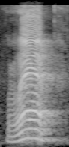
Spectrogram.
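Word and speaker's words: wrap: कर वरी परेशान होना रैप लपेटना डब्ल्यू आर ए पी में डब्ल्यू साइलेंट है साइलेंट लेटर्स की वीडियोस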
